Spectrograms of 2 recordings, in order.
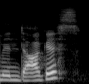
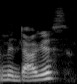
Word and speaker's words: Mindaugas: nation, and they looked to good old King Mindaugas, I think is how you pronounce that, Mindaugas.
